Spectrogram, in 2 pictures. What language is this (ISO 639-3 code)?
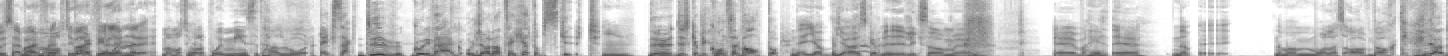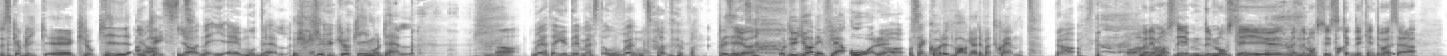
swe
